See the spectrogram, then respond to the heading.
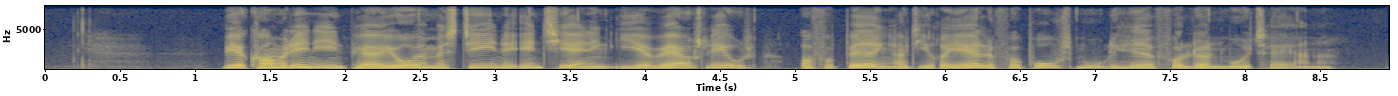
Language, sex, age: Danish, female, 61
